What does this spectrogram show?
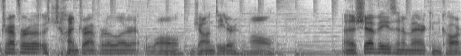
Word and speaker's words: Chevy: a 9 1970 Chevy an American automobile brand pronounced Chevy you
